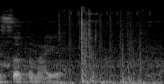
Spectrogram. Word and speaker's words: Sotomayor: People will say it wrong, whatnot. If you want to say it right, it's a Sotomayor.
